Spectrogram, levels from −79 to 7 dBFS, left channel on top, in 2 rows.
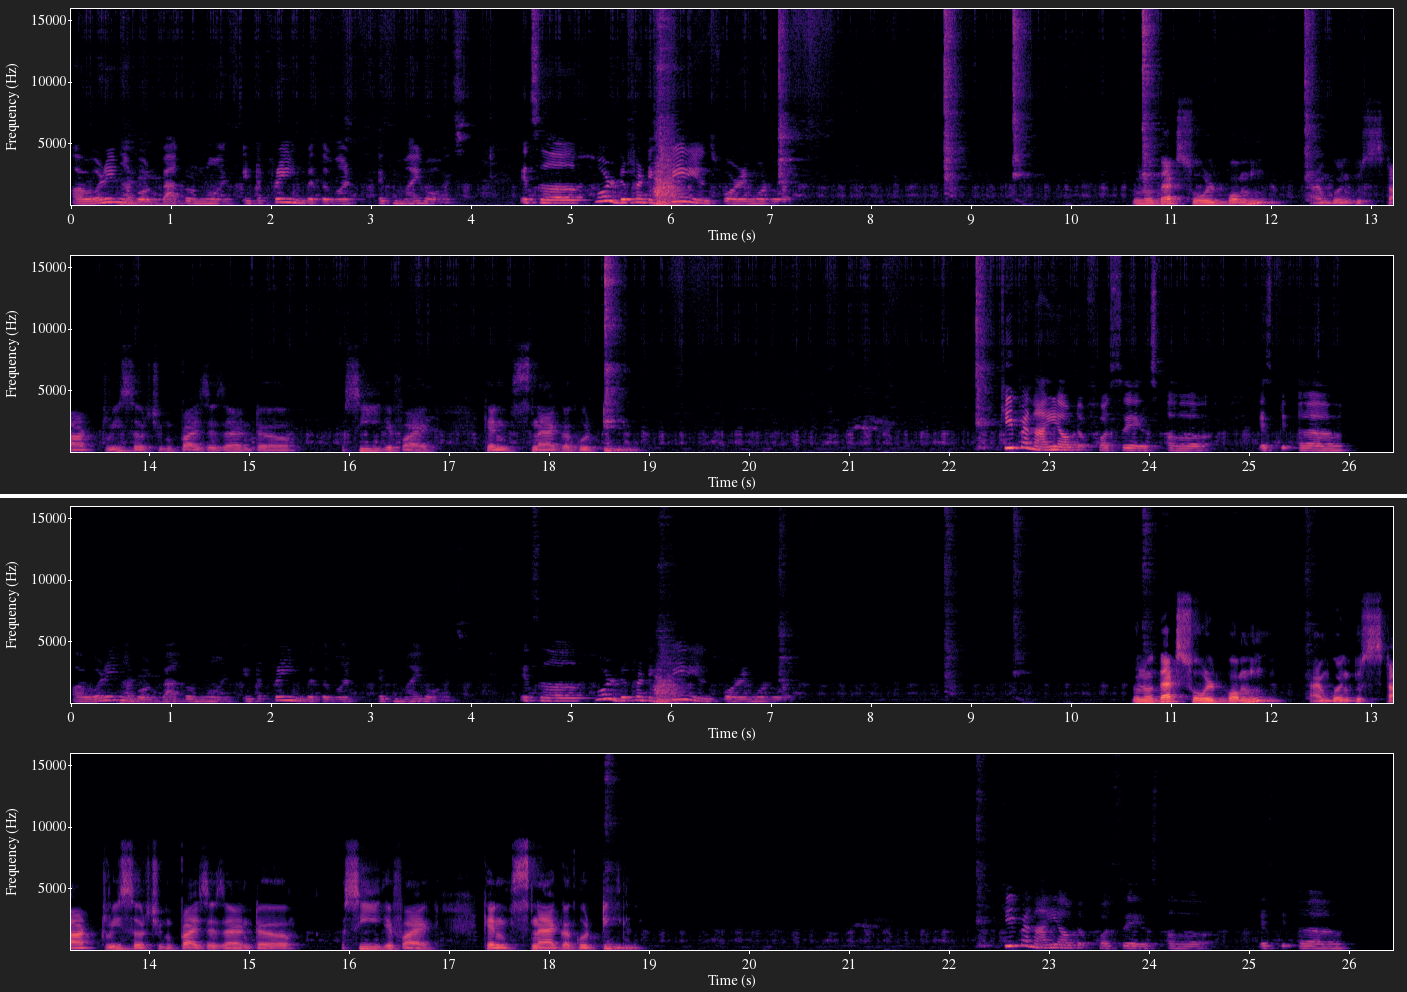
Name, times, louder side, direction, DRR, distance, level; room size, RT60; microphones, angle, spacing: voice 1, 0.0-2.8 3.1-3.8 4.5-7.2 8.7-8.9 9.4-9.5 10.7-10.8 12.3-12.4 18.6-18.7 22.3-24.6 25.1-25.2 25.5-25.9, left 6 dB, 75° left, 0.5 m, -32 dB
voice 2, 10.6-12.1 12.4-15.5 15.9-16.8 17.4-18.9, right 5 dB, 50° right, 0.4 m, -28 dB
14.0 x 5.2 x 2.4 m
head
